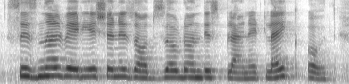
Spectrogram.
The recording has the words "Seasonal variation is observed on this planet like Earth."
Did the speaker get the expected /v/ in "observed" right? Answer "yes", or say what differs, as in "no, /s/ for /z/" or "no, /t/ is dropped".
yes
